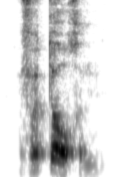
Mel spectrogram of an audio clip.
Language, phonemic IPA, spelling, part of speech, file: Dutch, /vərˈtoɣə(n)/, vertogen, verb / noun, Nl-vertogen.ogg
- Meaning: plural of vertoog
